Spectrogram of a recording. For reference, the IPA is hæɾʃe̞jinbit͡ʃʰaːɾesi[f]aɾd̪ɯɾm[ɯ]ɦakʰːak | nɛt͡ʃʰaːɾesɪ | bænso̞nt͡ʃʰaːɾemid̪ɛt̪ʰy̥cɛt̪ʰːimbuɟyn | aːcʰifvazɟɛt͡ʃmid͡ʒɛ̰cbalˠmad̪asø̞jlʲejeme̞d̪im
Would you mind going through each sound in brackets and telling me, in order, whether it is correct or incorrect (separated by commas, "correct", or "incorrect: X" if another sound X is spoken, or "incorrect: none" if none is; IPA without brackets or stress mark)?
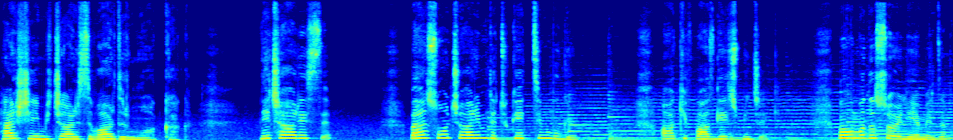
incorrect: v, incorrect: u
